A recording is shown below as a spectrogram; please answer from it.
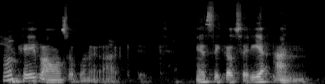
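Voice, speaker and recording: A man in his forties, a university professor from Peru, teaching an online English class in Spanish and slowly repeating model phrases for learners. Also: fairly low pitch, animated. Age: 40s.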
